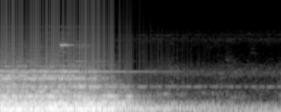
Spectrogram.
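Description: A school band plays a final chord that rings out in a large echoing hall.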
